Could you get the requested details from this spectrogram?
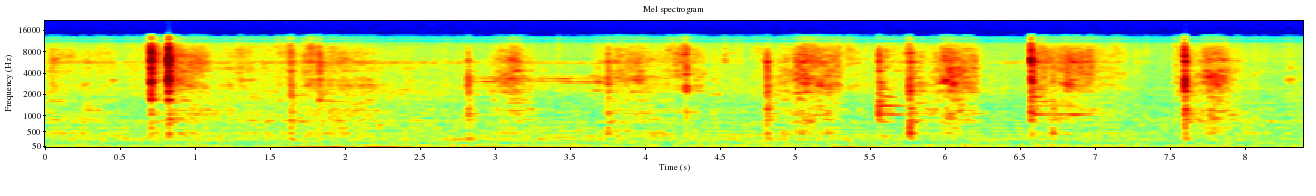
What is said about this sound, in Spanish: Van revolviendo.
